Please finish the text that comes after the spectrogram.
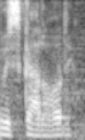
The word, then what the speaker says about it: Piscadori: scritto una canzone su Piscarori. Noi usiamo di solito sa R, Piscarori, invece è scritto Piscadori.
